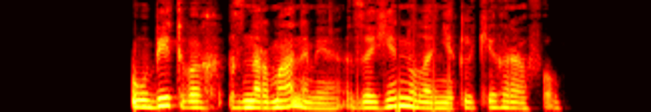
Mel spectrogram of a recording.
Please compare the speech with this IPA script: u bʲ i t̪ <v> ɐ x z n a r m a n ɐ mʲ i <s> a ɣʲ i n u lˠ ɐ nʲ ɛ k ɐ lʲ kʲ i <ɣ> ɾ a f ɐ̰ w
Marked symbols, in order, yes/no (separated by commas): yes, no, yes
